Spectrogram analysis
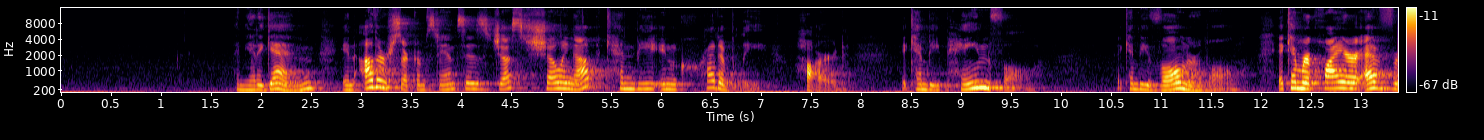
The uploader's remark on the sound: at Northminster Church on December 1, 2019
